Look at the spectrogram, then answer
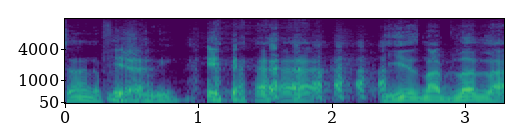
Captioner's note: person laughing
